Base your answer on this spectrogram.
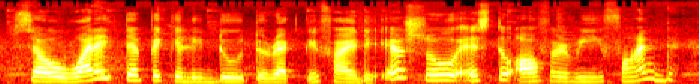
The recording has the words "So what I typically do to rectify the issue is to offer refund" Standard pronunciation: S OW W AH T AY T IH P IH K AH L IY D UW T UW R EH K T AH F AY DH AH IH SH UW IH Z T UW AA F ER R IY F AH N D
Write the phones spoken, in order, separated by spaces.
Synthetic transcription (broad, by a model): S OW W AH T AY T IH P IH K AH L IY D UW T UW R EH K T AH F AY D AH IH S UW IH S T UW AA F ER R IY F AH N D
